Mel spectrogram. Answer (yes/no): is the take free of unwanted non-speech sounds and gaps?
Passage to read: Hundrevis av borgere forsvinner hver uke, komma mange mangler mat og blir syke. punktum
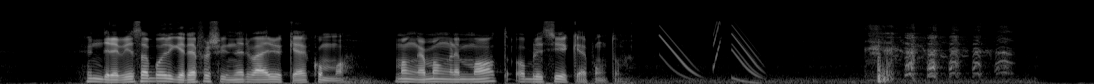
no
